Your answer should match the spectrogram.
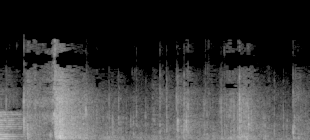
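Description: Small plastic snack packet crinkling as it is handled, with one sharper crackle about half a second in, then softer, scattered rustles.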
